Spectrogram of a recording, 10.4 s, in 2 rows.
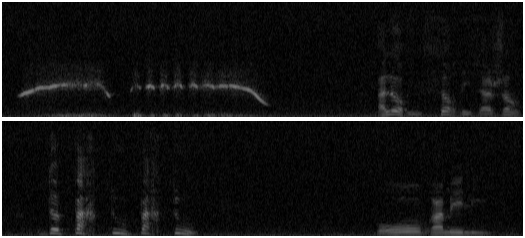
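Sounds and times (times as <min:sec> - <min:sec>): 
night guard officer blowing a whistle: 0:00.2 - 0:02.7
speech: 0:03.8 - 0:07.3, 0:09.0 - 0:10.2.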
